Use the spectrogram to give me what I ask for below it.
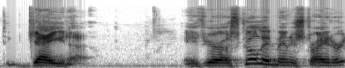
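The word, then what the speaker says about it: GATA: It's g a ta and it's pronounced gada.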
